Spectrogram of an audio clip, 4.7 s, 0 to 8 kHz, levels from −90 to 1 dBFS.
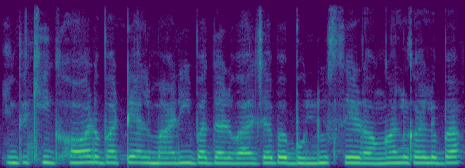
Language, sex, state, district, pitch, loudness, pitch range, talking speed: Bhojpuri, female, Bihar, Saran, 265 Hz, -26 LUFS, 255-275 Hz, 155 wpm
